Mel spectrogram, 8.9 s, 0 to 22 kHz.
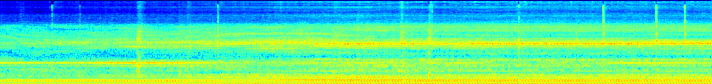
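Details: Predator 11,500 W inverter generator, broken in, powering an inverter welder from the 240 V 30 A outlet: steady, even engine drone with a constant high whine over it, holding speed; carries the welding load smoothly, owner notes the noise.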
